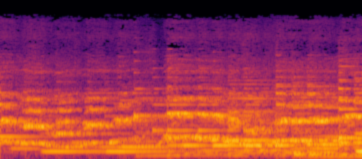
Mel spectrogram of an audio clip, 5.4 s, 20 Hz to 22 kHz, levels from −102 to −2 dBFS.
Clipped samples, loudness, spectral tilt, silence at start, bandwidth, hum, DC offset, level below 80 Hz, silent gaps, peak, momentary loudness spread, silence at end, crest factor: under 0.1%; -20 LUFS; -6.5 dB/octave; 0 s; 14 kHz; none; under 0.1%; -54 dBFS; none; -6 dBFS; 5 LU; 0 s; 14 dB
